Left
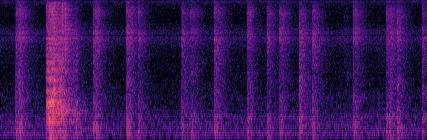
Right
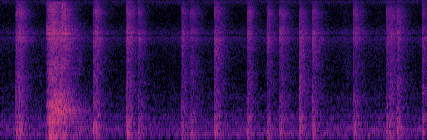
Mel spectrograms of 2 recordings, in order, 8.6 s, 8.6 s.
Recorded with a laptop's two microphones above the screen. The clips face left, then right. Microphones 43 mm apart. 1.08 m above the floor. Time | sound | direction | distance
0.9 | a zipper | 75° left (ahead or behind) | 3.5 m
